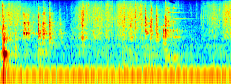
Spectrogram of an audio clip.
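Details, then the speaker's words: Replacement power supply for an In Win custom gaming PC, shaken over a low hum. Light metallic clinks and tinkles show a loose part rattling inside, so the supply is rejected. "is not going to work can you believe this listen to this well there's something rattling around in this so i'm certainly certainly not using this power supply"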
